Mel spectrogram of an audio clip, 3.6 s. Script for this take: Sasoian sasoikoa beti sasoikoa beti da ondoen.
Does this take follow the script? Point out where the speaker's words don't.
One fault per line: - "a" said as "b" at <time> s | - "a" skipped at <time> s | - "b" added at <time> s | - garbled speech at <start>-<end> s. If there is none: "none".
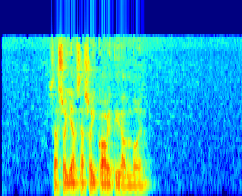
- "sasoikoa beti" skipped at 1.8 s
